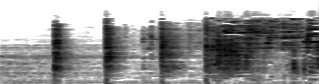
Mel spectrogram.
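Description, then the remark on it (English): Three sharp, hard knocks strike glass in quick succession, then a rock breaks a window pane of a factory in a loud, bright shatter, with shards crackling and tinkling for the final second. “You going to crawl through that hole in the window?”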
